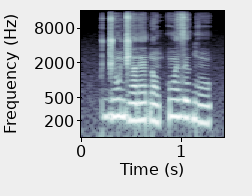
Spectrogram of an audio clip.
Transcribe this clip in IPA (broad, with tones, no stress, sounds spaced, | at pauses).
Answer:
d͡ʒ ũ˦ d͡ʒ ã˧ ɾ ɛ̃˧ ɗ ɔ̃˨ kʷ ɛ̃˦ z ɨ˧ ɡ ũ˨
